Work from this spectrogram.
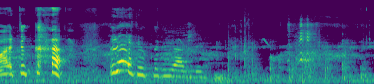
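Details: Playful baby goats running and jumping bleat in quick, bending, harmonic cries in the first two seconds, then fainter calls fade out amid children's voices and light background noise.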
